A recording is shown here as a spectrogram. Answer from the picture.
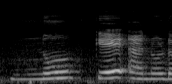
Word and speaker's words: know: address organ help purpose not known1 नो इसमें के silent-silent आप इसको नो अबाउट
